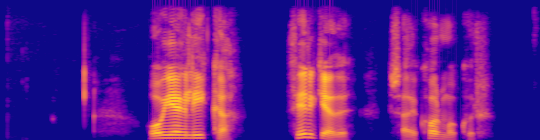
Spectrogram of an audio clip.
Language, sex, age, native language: Icelandic, male, 50-59, Icelandic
